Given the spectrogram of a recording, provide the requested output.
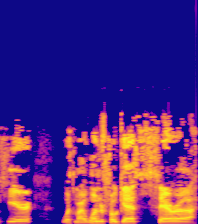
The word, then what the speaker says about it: Sara: Also, I just wanted to say my name is pronounced Sara cuz I'm from Poland. So, okay. Sara.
